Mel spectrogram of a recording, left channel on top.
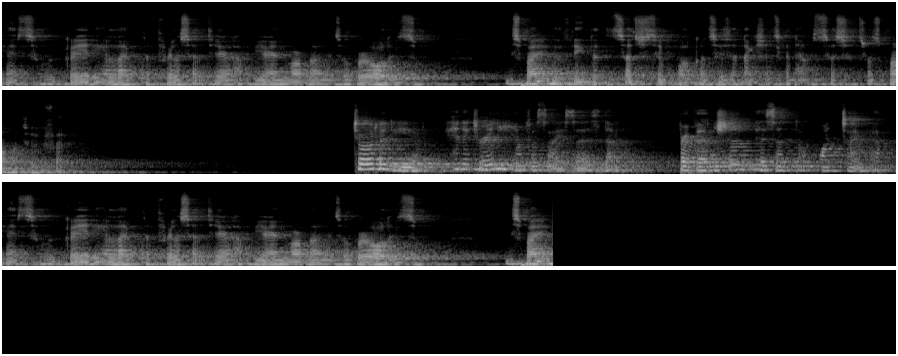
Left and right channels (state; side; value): drops out; right; at 5.6 s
